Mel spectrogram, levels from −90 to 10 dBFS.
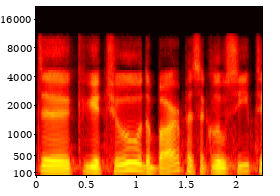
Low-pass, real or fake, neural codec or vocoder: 10.8 kHz; fake; codec, 16 kHz in and 24 kHz out, 0.9 kbps, LongCat-Audio-Codec, four codebook decoder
